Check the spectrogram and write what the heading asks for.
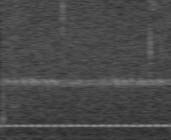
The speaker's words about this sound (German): Hörst du die Grillen? Die haben Beat.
